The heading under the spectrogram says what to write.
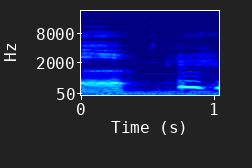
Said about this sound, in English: That is not a sound effect. That is …'s beautiful burp.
